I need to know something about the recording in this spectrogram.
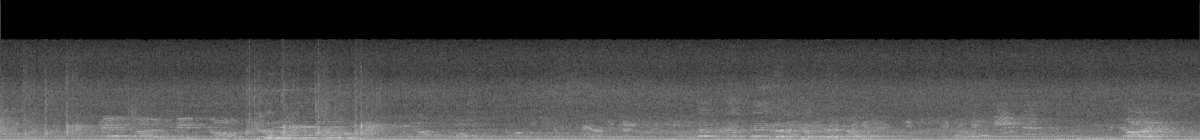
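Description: Scattered shouting voices of onlookers and wrestlers over a steady low hum.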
